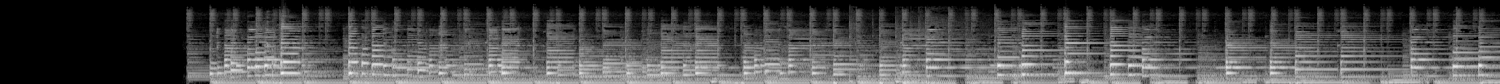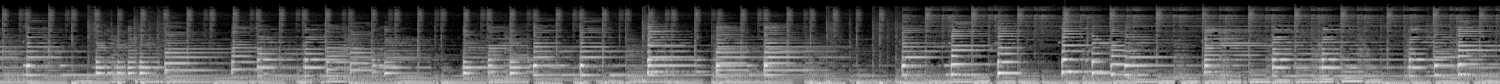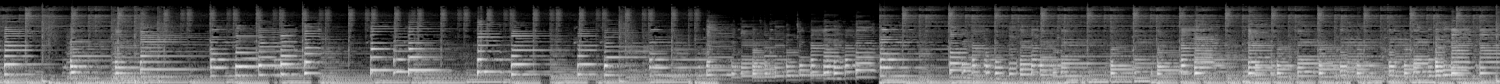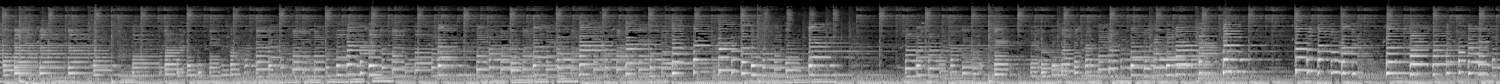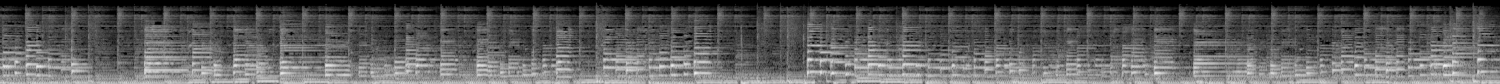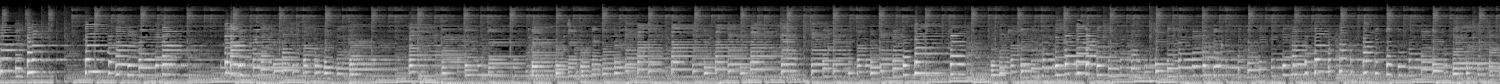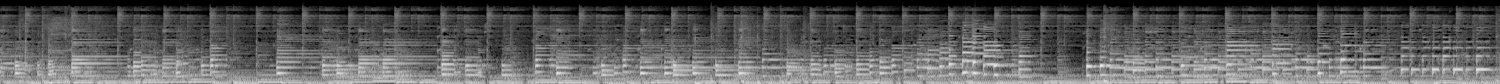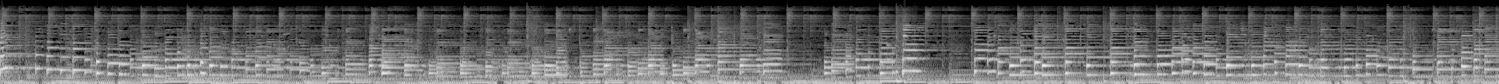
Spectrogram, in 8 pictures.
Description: Bebop sax lines on a banjo.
